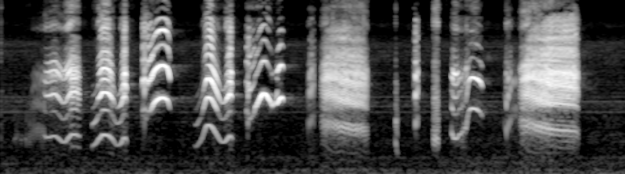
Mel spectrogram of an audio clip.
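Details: Talking pet parrot performing a run of quick wavering whistled notes, about six in close succession, then brief clicks and two long harsh rasping screeches with short chirps between.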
